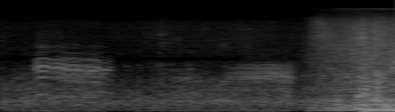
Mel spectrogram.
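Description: Two faint bird calls: a short wavering one about a quarter of a second in, and a flatter one near the end.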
